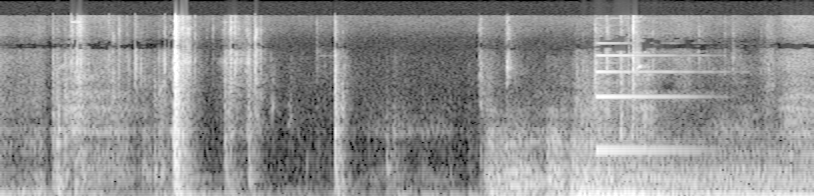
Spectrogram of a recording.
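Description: Key clicks in the ignition of a fifth-generation Volkswagen Jetta, heard from inside the cabin. About three and a half seconds in, the engine cranks and starts, then settles into a steady idle. A short dashboard warning chime sounds as it catches.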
